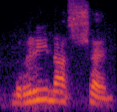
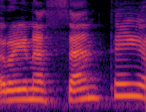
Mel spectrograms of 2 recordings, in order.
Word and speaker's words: Rinascente: No, when you find in an Italian work S C, So it's like a sh.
